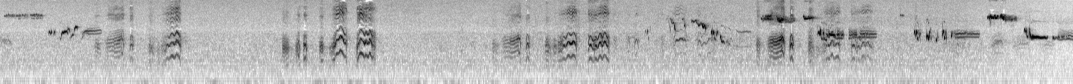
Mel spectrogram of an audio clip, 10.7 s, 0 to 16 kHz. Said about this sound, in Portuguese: Esta é a ave do ano 2021, o painho de monteiro. Esta pequena ave marinha só faz o ninho nos Açores. Não há ninhos desta espécie em mais nenhum local do mundo.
